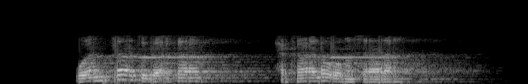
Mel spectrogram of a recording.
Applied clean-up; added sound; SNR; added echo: none; Wind instrument, woodwind instrument; 14 dB; reverberation time 2.2 s.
